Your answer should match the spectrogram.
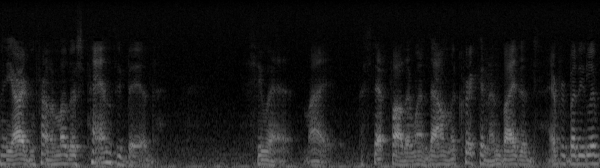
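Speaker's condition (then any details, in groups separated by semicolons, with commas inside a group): Parkinson's; Parkinson's for 5 years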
